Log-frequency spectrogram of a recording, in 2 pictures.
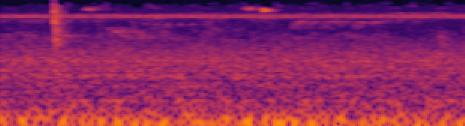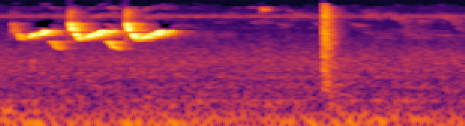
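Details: American robin nestlings being fed by their parents burst into about a second of high, squeaky begging chirps over a steady high insect whine, low rumble and a couple of clicks, in Kingsport, Tennessee.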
